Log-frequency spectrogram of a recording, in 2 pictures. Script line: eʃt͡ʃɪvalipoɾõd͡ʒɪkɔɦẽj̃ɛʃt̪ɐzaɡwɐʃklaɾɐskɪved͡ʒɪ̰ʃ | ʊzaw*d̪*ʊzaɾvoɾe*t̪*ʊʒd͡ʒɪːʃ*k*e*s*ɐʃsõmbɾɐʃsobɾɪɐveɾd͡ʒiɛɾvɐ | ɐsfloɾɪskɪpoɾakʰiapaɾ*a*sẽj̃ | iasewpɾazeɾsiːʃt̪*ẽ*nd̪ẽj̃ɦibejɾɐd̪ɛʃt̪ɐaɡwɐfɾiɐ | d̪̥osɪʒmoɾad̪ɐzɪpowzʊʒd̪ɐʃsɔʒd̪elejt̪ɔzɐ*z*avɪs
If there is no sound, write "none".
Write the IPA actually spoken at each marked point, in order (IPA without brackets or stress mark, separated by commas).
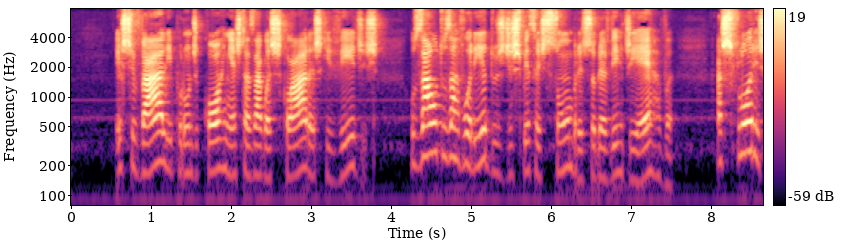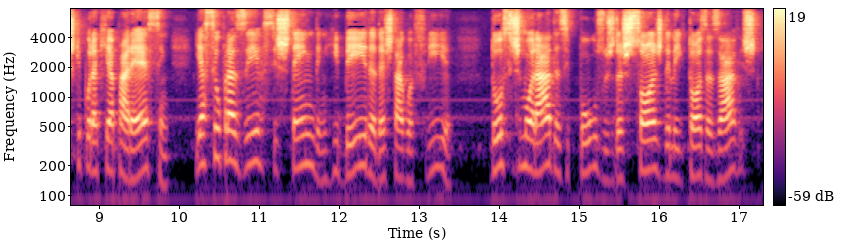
t̪, d̪, p, s, ɛ, ẽ, z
